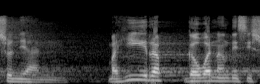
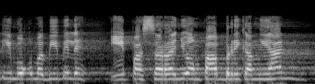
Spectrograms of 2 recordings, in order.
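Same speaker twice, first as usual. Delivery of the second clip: high, loud outraged priest; indignant refusal; 8 semitones higher, 6 dB louder than usual. Retold or imitated. Priest refusing the owner's bribe, outraged and loud. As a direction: throw the offer back at him.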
